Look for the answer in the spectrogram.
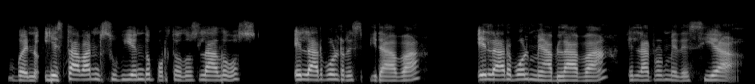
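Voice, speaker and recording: A woman's voice: mid-range voice, steady tone, normal speed, vocal fry, a bit bright, dry recording, muffled recording. A woman with a Mexican accent, a guest recounting a personal experience in vivid detail, with frequent fillers and restarts. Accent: Mexican Spanish. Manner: vivid retelling with many fillers. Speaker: interview guest. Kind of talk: personal storytelling.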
